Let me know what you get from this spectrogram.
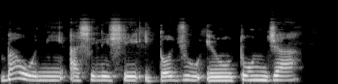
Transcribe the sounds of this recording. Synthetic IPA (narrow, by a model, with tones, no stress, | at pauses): ba˦wo˨nĩ˧ʔa˧ʃe˧le˧ʃe˧i˨tɔ˨˦d͡ʒu˦i˧ɾ̃ũ˧to˦n̩˦d͡ʒa˦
